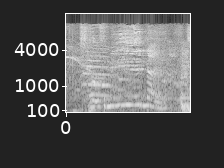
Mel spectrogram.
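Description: A live band's singer holding one long sung note that slides down in pitch near the end, with the band playing underneath.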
